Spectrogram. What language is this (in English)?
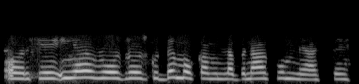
Dogri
